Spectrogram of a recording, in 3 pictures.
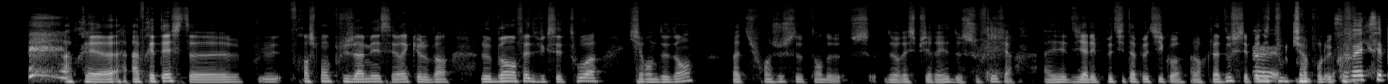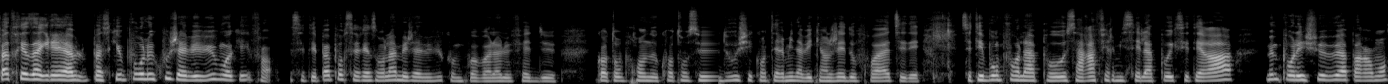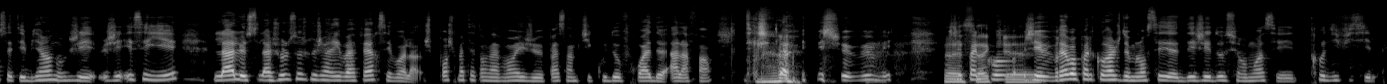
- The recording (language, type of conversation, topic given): French, podcast, Comment éviter de scroller sans fin le soir ?
- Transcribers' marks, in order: laughing while speaking: "heu"; other background noise; laughing while speaking: "du tout le cas pour le coup"; laughing while speaking: "Ouais"; laughing while speaking: "Dès que j'ai lavé mes cheveux, mais j'ai pas le cour"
